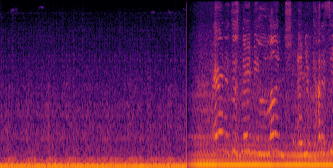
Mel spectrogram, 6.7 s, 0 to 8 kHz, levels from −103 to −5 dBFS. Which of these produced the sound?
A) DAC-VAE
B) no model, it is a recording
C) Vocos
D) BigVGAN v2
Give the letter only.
B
